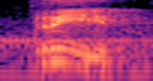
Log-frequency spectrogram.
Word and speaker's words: read: pronunciación correcta es hills igual ocurre con la palabra leer si consultamos en el diccionario notamos que no está separada por lo tanto es una sola sílaba donde encontramos la e con la juntas la pronunciación correcta para la palabra leer es read veamos otros ejemplos pico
